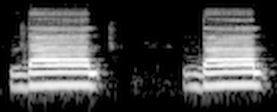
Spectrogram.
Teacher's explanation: দাল উচ্চারণ করব জিহ্বার আগা সামনের উপরে দুই দাঁতের গোড়ার সঙ্গে লাগাইয়া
